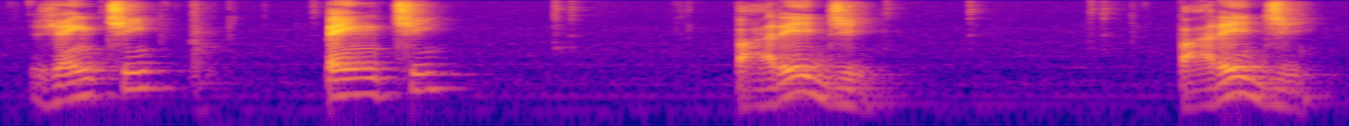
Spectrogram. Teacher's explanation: por agregar la letra E vamos a tener estos casos de chi y ji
